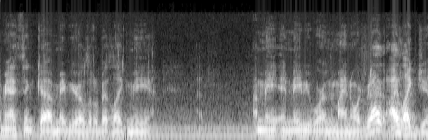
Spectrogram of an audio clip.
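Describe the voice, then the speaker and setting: A man's fairly low voice with ordinary pitch variation, very fast pace and long, frequent pauses, in audible room echo. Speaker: interviewer. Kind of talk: interview. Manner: loud; halting.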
